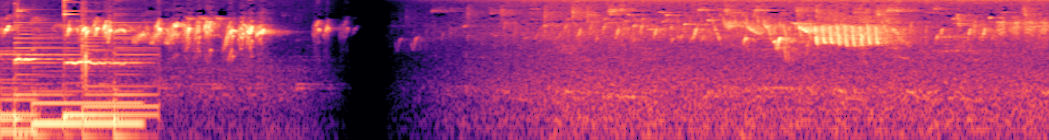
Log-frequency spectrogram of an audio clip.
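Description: Soundtrack music with bird chirps ends about a second and a half in, and the chirps fade out. After a brief silence, an outdoor ambience of birdsong and steady hiss fades in, with a fast trill about eight seconds in.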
